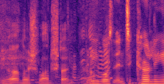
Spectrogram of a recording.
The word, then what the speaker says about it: Neuschwanstein: Neuschwanstein, yeah, Neuschwanstein.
